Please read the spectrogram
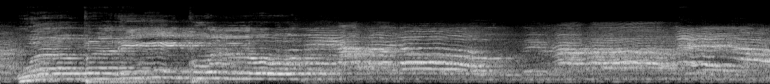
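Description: A congregation of men and women singing together in unison: a devotional Islamic song for the Prophet's birthday (Maulid).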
